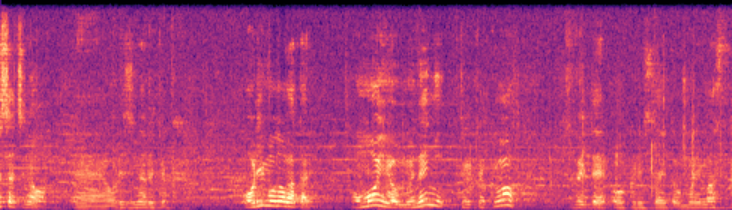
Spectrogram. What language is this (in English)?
Japanese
